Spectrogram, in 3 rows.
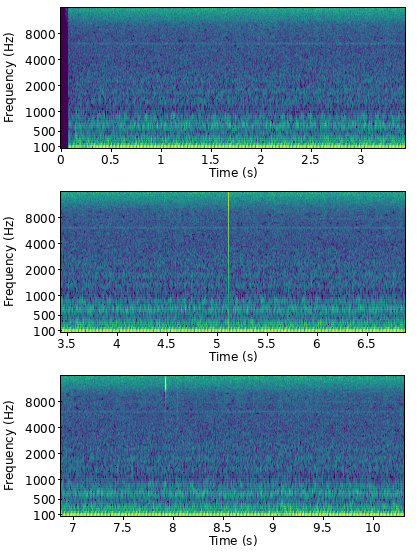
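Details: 2002 Audi A4 B6 1.9 TDI PD130 AWX diesel at idle: steady idle with brief stumble, occasional dropped beat; intermittent misfire at idle.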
